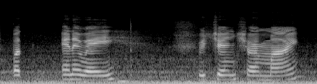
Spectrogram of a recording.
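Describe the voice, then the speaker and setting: Recorded dry with no echo, a woman speaks over noticeable background noise. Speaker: vlogger. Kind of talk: casual vlog chat. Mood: cheerful, playful. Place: car. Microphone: phone near.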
